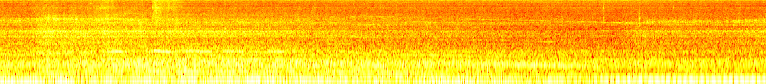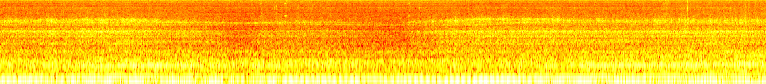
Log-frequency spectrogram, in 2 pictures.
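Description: Vehicle engine and road noise heard from inside the cab while driving slowly, a steady low drone whose pitch changes about nine seconds in.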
